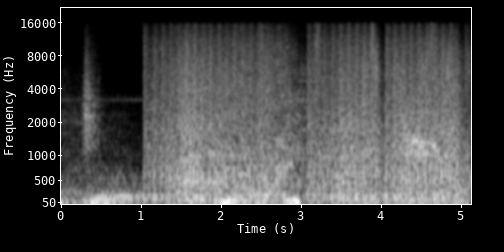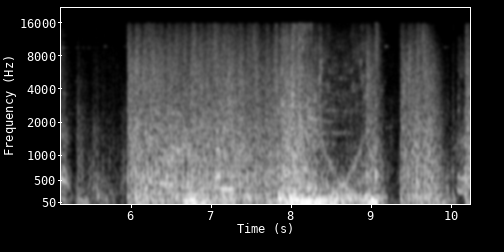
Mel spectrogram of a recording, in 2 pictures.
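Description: Guns fire in quick bursts.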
